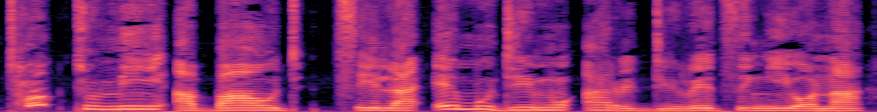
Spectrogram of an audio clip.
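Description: A man's voice: on the high side, moderate pace, no echo, studio quality. A man with a South African accent hosts a casual radio talk, often chiming in with affirming interjections. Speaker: radio show host. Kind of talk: casual talk with guest and callers.

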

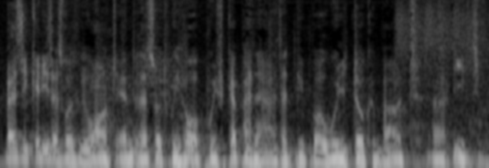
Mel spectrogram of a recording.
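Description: A man's voice: lowish voice, steady tone, fairly quick, vocal fry, mellow, soft background music. A middle-aged man talking conversationally as a filmmaker guest on radio, phrasing things hesitantly and thoughtfully with good-humoured asides.

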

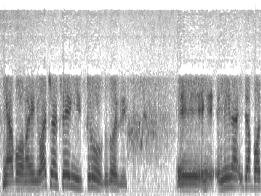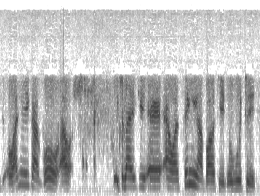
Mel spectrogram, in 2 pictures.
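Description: Male caller, South African Zulu accent, high pitch, tinny phone sound; halting, repetitive testimony mixing English and Zulu. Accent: South African Zulu-language. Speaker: caller to a religious radio show. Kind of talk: personal testimony, casual and conversational. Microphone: telephone.

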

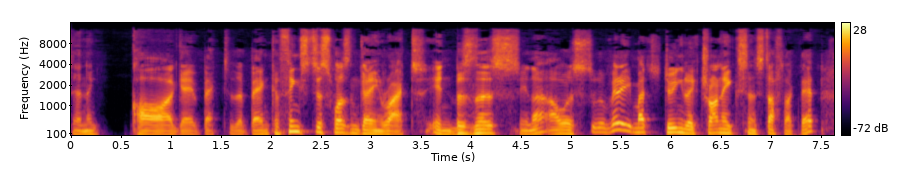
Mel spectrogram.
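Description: A middle-aged South African man with a South African English accent and a lowish, slightly bright voice gives his personal testimony as an interview guest, telling it candidly and frankly. The recording is dry, with clean studio sound.

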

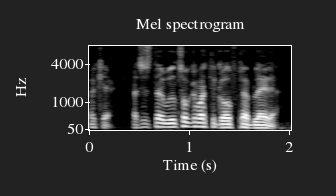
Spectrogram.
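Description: A man's voice: lowish voice, very fast, slightly rough, no room sound. A man hosting a studio podcast in casual chat. He teases his guests, laughs often and keeps the show moving. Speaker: podcast host. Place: radio studio.

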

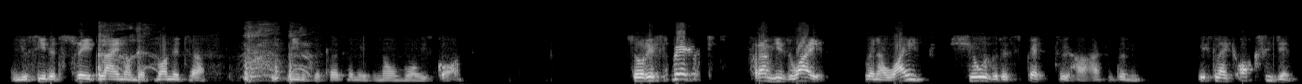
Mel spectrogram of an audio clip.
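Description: A man's voice: medium pitch, darkish tone, breathy edge, no echo, dull audio. A man giving religious advice on a radio talk show, preaching and repeating key phrases for emphasis. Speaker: Islamic scholar on radio.

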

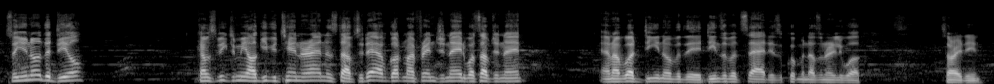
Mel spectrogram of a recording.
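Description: At a pre-party for a sports match, a South African podcast host runs a casual vox-pop interview, chatting and teasing a guest and often repeating words and answers. His voice is on the high side, fast, bright and forceful, with fairly even intonation, recorded on a handheld or table podcast mic with headphones.

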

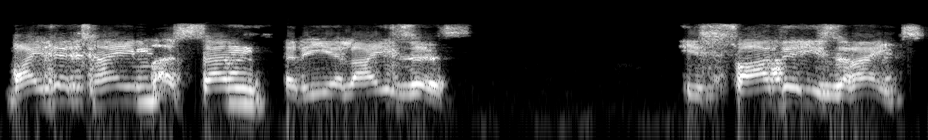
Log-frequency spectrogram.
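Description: Speaking slowly in a high, sharp voice, a middle-aged man with a South African Indian accent preaches on the radio in a conversational style. He hammers home his religious advice with emphasis and repeated key phrases, and the broadcast has a slightly dull sound.

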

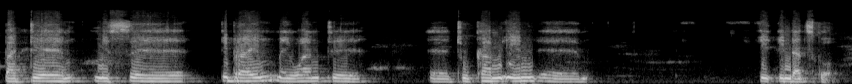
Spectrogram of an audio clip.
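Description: A man chairing a formal committee meeting, speaking haltingly with many fillers. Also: a little high, flat delivery, darkish tone, low-quality recording.

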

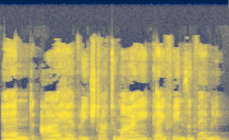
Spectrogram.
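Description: A woman's voice: medium pitch, flat delivery, a little slow, darkish tone. A middle-aged woman speaking candidly as a guest in a radio interview.

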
